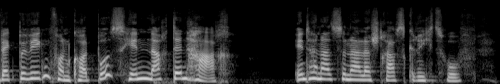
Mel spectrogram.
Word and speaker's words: Den Haag: Das ist nämlich ein niederländischer Ort und das G in Niederländischen wird ausgesprochen. – Den Haag.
